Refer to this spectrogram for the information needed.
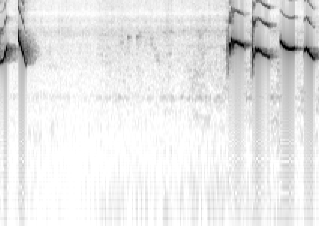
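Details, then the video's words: Oriental magpie-robin giving two brief high whistles, a silent gap with a faint low hum, then a run of four clear, level whistled notes with sharp starts, in a song claimed to provoke replies from other magpie-robins. "Dengar kicauan Kacer satu ini dijamin langsung nyaut Kacer manapun"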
